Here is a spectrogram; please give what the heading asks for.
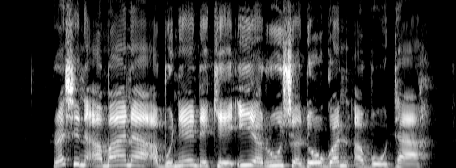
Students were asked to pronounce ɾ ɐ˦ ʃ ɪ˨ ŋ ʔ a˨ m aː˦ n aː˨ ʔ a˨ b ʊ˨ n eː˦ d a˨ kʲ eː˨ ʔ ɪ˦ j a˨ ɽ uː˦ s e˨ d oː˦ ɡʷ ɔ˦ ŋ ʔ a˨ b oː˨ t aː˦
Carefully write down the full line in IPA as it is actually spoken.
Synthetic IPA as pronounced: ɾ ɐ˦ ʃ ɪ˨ ŋ ʔ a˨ m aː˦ n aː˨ ʔ a˨ b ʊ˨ n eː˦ d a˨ kʲ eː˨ ʔ ɪ˦ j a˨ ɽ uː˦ ʃ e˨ d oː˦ ɡʷ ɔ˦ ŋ ʔ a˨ b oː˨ t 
